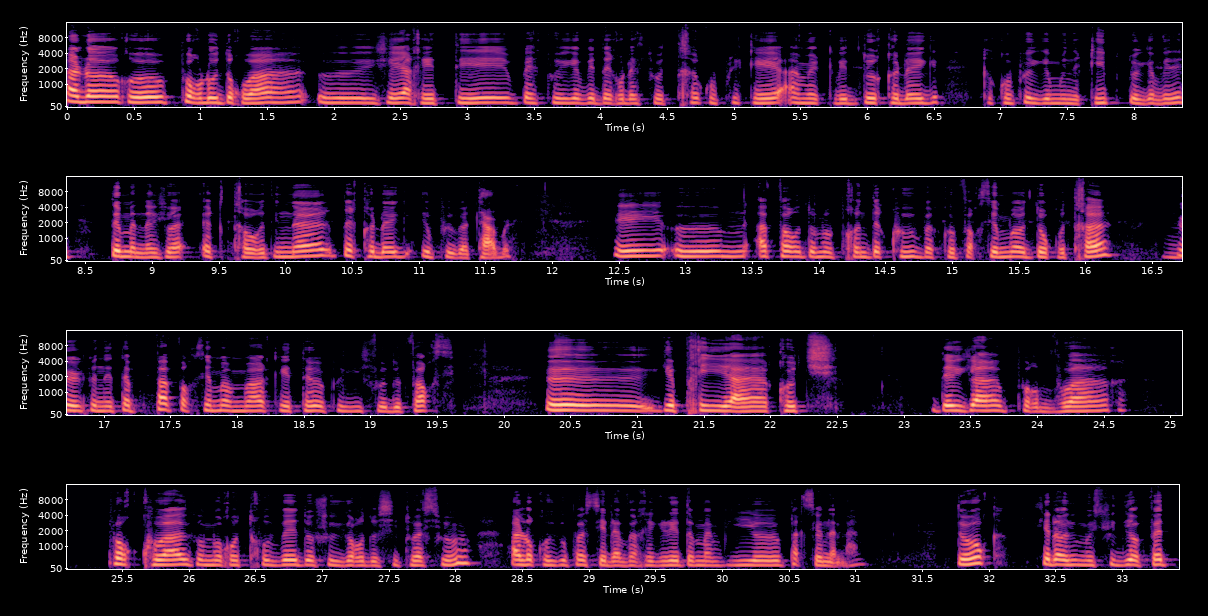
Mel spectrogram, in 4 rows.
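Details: Adult woman deaf from birth, diagnosed at 9 months, told she would never speak, who learned speech through 20 years of speech therapy three sessions weekly; deaf speech (congenital hearing loss).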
